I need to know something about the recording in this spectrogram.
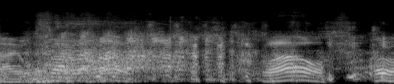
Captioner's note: audience laughing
